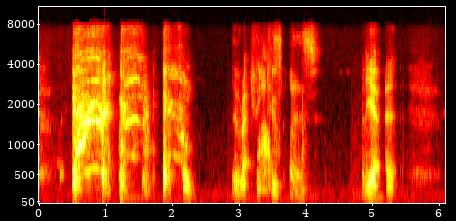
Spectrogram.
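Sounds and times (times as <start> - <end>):
person coughing harshly: 0.5 - 2.3, 3.4 - 4.0
speech: 3.0 - 5.5.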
